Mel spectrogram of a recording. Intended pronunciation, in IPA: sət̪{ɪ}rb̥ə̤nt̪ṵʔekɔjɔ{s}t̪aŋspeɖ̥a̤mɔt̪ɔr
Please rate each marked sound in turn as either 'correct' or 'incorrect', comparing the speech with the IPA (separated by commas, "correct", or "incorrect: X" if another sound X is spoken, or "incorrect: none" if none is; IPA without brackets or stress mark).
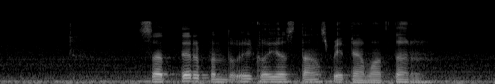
correct, correct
